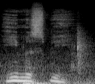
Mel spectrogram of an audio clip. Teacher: He must be. T is elided. There is an elision of T.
